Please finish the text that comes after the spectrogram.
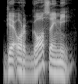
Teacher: I'm putting the accent on the syllable gos and then less emphasis on the word emi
